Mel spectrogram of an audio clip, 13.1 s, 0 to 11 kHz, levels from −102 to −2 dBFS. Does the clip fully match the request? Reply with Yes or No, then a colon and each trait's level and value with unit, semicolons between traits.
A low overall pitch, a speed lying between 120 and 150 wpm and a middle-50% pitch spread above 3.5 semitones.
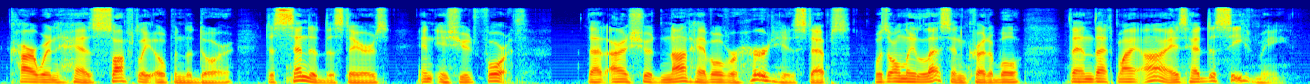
Yes: very low, 95 Hz; average, 140 wpm; average, 5.1 semitones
